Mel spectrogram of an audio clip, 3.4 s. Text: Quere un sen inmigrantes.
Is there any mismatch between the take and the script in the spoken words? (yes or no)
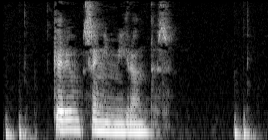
no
